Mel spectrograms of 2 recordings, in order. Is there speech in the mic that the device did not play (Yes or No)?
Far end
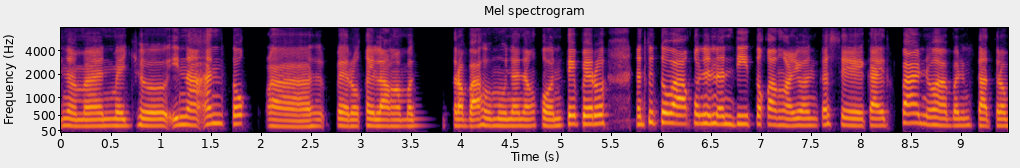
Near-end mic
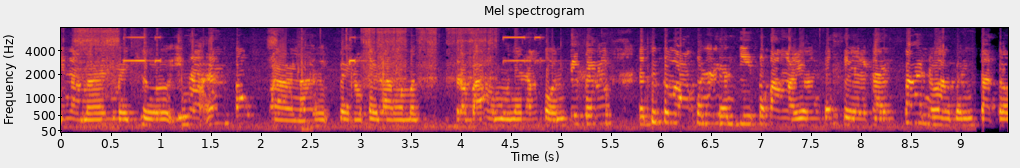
No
